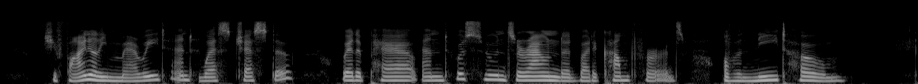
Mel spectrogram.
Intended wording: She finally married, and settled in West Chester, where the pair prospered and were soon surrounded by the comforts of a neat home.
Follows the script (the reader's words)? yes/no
no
